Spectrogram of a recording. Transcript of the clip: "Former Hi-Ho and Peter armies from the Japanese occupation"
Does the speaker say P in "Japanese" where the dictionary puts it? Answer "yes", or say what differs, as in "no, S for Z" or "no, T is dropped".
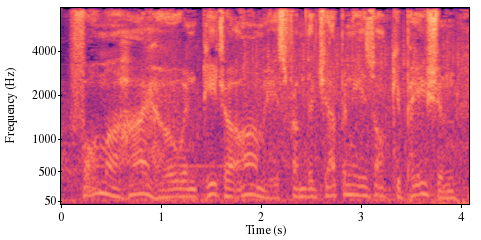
yes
